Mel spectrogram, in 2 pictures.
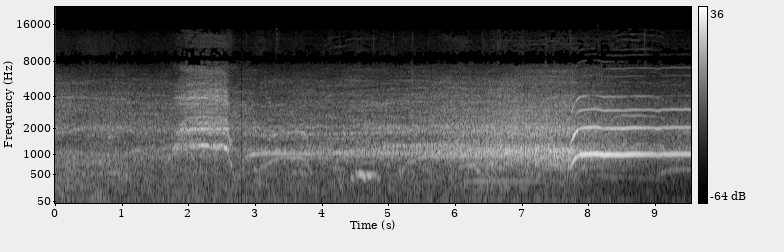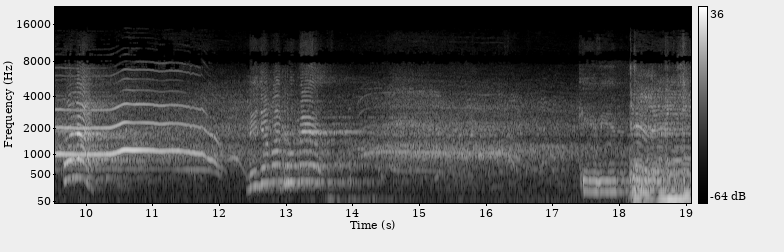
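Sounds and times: crowd cheering and screaming: 0.0 - 19.0.

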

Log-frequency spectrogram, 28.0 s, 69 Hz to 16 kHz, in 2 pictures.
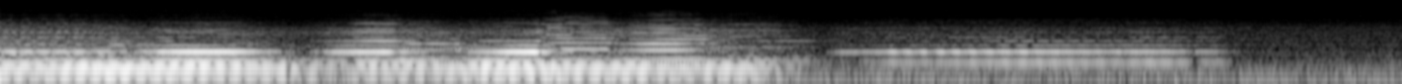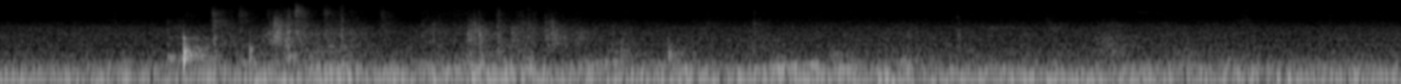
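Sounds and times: cello low note: 0.0 - 12.4
violin melody: 0.0 - 12.4.

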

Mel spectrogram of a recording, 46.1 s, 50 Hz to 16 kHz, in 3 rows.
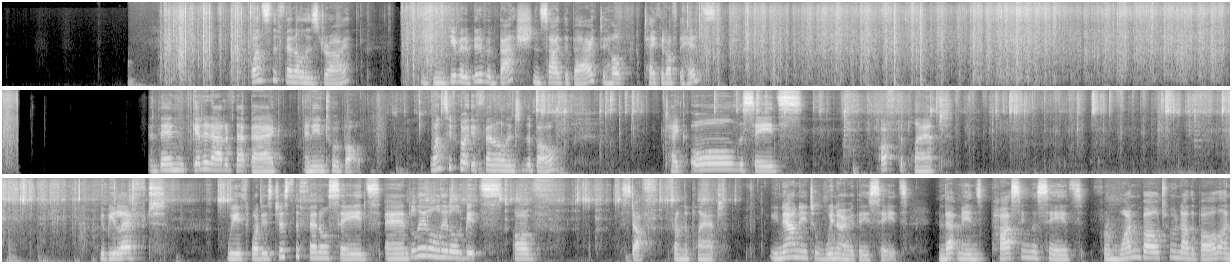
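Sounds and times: paper bag crinkling: 1.8 - 5.8, 7.6 - 15.6, 17.2 - 33.7, 35.2 - 40.2
seed heads crackling: 1.8 - 15.6, 17.2 - 41.6.

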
